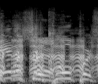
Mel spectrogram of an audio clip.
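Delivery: Anderson Klooper, with Klooper said like "clooper"; mispronounced name. Retold or imitated. Imitating the funeral director's slip, "Klooper" for Cooper. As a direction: say "Klooper" with an added L, mocking. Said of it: "he called him Anderson Klooper".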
